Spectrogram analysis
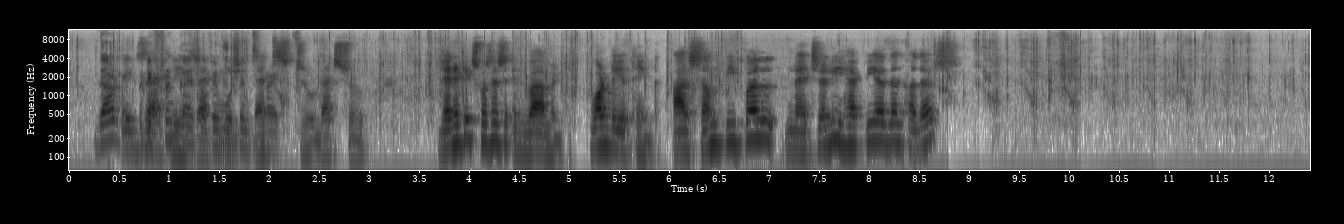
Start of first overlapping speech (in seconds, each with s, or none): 0.5 s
